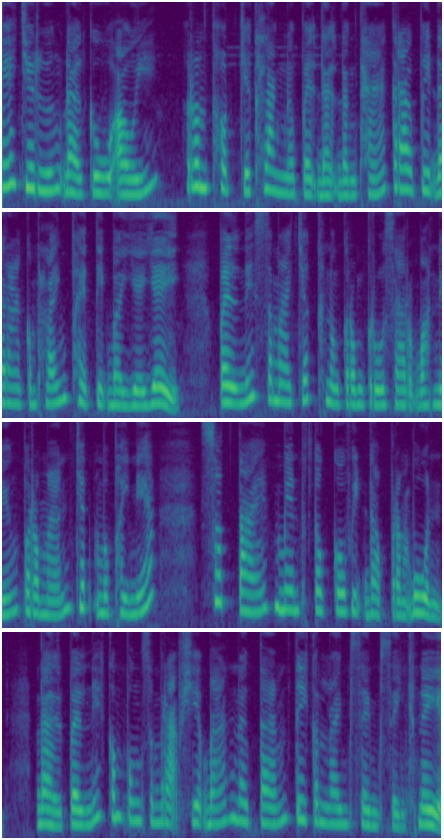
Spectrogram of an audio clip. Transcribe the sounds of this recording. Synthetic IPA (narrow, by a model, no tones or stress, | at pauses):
keːt͡ɕiərɨəŋɗaɛlkuːʔa̰ɔj | runt̪ʰot̪̚t͡ɕiəkʰlaŋnɨwpeːlɗaɛlɗəŋt̪ʰaːkrawpiːɗaːɾaːkɑmpʰlaɛŋpʰeːt̪ːiːɓəjːiəjeːpeːlnihsamaːt͡ɕɨkʰːnoŋkromkruəsaːɾɔɓɑhniəŋprɑmaːnt͡ɕɨt̪̚mə̆əpʰəjnɛ̆əʔsot̪ːaɛmiənpʰt̪ukːoːʋit̪̚ɗɑpːramɓuən | ɗaɛlpeːlnihkɑmpuŋsɑmra̰ʔpʰɕiəɓaːlnɨwt̪aːmt̪iːkɑnlaɛŋpʰseːŋpʰseːŋkʰneː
